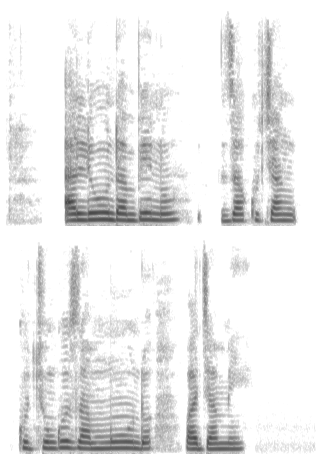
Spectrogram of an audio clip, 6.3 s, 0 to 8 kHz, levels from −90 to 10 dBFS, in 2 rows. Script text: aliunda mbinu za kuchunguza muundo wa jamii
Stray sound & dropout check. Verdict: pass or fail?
pass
